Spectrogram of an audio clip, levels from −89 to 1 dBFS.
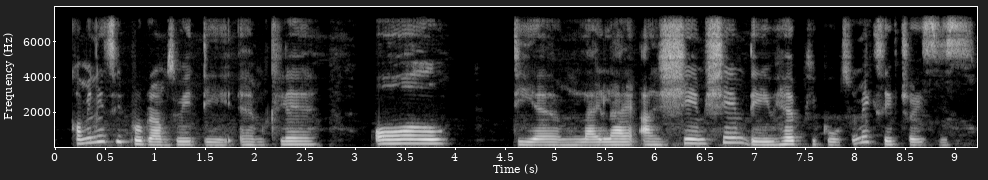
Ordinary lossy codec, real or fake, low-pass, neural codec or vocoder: none; real; 7.2 kHz; none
